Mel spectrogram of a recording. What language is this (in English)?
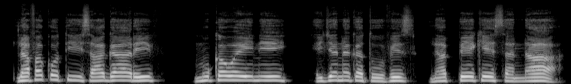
Oromo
